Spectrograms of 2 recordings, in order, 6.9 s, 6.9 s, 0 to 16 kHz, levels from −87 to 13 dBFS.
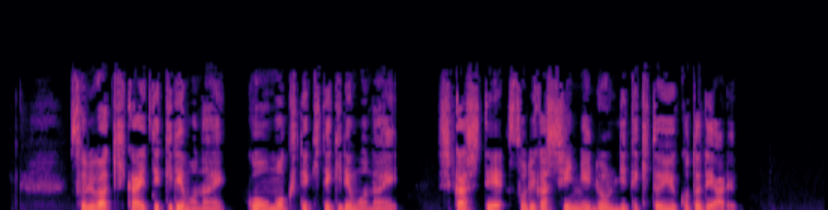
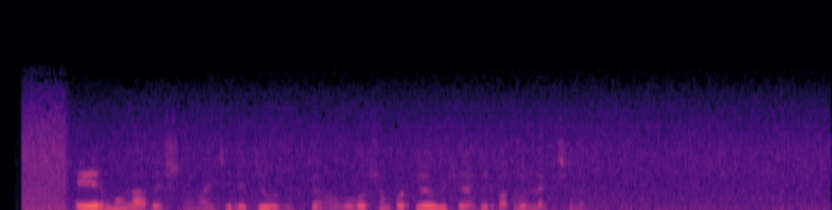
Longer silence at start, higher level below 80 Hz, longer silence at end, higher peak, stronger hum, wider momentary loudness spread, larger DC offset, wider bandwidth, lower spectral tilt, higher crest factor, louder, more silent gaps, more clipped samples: first, 0.3 s vs 0.15 s; first, -68 dBFS vs -80 dBFS; first, 0.8 s vs 0 s; first, -2 dBFS vs -14 dBFS; neither; second, 9 LU vs 19 LU; neither; about the same, 11 kHz vs 10.5 kHz; about the same, -4 dB/octave vs -5 dB/octave; about the same, 22 dB vs 22 dB; first, -24 LUFS vs -34 LUFS; neither; neither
